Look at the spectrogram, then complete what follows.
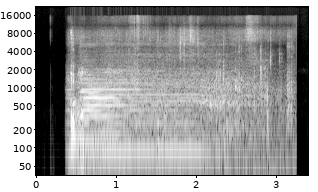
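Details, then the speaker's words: BMW F2x/F3x/F8x, ISTA DSC brake bleed routine, first internal pump flush with the brake pedal cycled: loud motor drone with rapid irregular valve chatter for a few seconds; normal DSC valve cycling freeing trapped air bubbles. "it's just going to cycle the dsc valves it'll make a terrible noise you'll think you're breaking things but this is completely normal and what it's doing is it's just kind of internally freeing up the bubbles inside"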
